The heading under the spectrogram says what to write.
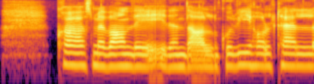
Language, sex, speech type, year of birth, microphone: Norwegian, female, spontaneous, 1989, Shure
